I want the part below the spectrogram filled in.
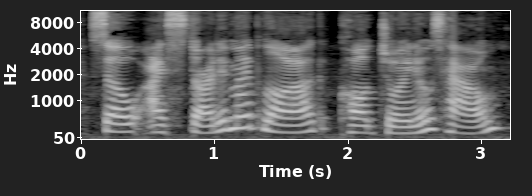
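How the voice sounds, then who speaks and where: A woman's voice: mid-range voice, expressive, takes it slowly. A young adult woman hosting her own podcast, talking in an upbeat, conversational and encouraging way. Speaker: podcast host. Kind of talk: solo podcast monologue.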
